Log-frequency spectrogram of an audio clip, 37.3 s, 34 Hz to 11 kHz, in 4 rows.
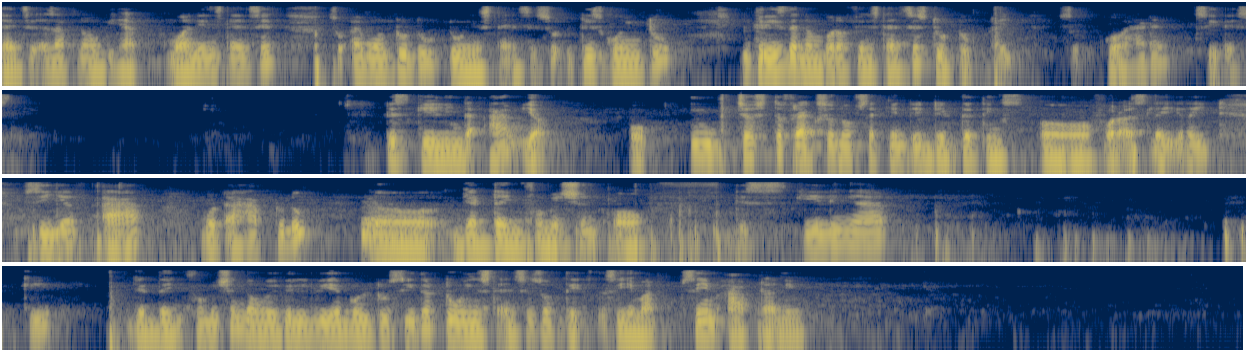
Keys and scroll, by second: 17.7 space, 19.2 space, 25.6 Left.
